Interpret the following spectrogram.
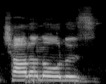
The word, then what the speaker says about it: Çalhanoğlu: Look, the G in Hakan Çalhanoğlu's surname is silent, bro. You don't pronounce the G.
